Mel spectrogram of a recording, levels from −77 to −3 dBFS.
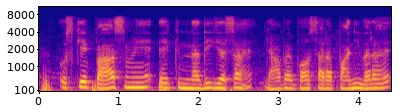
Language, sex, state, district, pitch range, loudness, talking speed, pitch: Hindi, male, Bihar, West Champaran, 160-195 Hz, -15 LUFS, 190 wpm, 175 Hz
